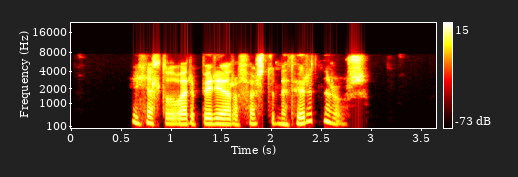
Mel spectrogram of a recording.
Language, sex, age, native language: Icelandic, female, 50-59, Icelandic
